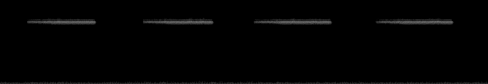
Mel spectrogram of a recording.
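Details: ['Steady song of a pale bell cricket, from the National Institute of Biological Resources collection, 2020: four sustained, very high-pitched ringing bursts, each lasting about two-thirds of a second, separated by short even pauses.']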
